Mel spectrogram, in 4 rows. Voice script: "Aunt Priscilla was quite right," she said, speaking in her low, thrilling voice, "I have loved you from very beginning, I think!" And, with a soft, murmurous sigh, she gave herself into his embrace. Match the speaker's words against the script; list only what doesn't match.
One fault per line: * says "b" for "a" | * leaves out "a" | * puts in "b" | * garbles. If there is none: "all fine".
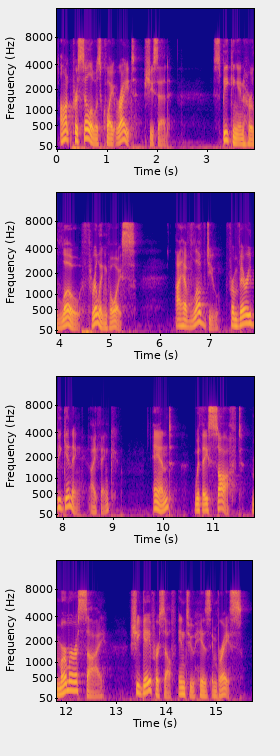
all fine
